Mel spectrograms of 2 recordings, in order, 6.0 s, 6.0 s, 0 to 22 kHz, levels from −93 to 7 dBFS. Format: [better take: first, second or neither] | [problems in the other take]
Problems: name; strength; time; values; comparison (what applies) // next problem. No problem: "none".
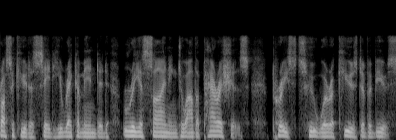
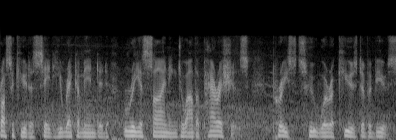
first | background sound (Subway, metro, underground); 17 dB below the speech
